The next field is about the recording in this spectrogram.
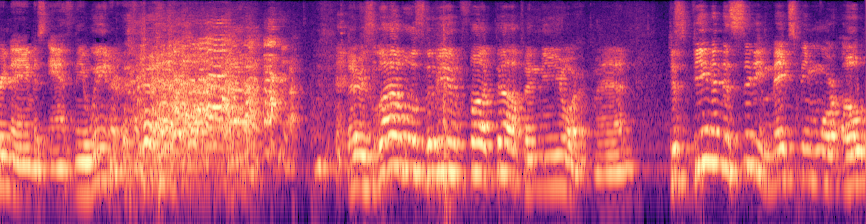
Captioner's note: audience Laughs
